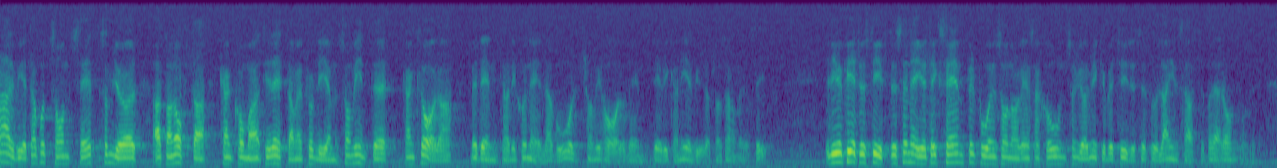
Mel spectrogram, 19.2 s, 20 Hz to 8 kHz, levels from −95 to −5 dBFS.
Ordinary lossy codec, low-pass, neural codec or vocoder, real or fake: AAC, 32 kbps; 7.2 kHz; none; real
